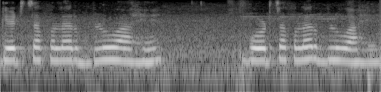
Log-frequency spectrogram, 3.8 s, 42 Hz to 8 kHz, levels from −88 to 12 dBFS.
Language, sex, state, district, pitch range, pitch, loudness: Marathi, female, Maharashtra, Pune, 245-260 Hz, 255 Hz, -14 LUFS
